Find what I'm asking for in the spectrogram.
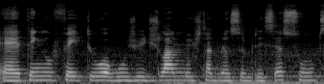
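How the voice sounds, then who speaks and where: Medium in pitch, a woman's voice comes across somewhat breathy. Audible room echo surrounds it. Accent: Brazilian. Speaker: vlogger. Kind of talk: casual vlog monologue. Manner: conversational, many fillers and hesitations.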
